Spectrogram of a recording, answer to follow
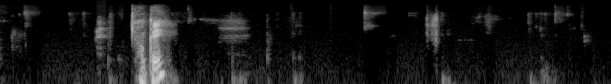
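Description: A handful of faint, brief computer mouse clicks spaced over a mostly quiet few seconds, with one short spoken word near the start.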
